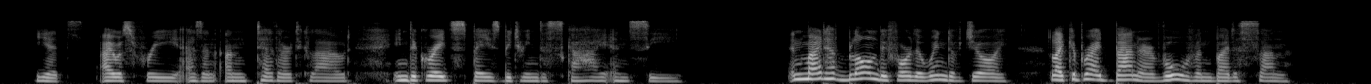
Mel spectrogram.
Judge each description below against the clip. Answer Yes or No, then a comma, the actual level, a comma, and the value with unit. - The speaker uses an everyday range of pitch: Yes, average, 3.3 semitones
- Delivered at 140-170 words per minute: Yes, average, 150 wpm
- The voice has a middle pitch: Yes, medium, 170 Hz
